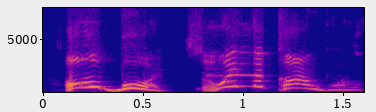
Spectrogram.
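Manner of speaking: high squeaky cartoon mouse voice; Steamboat Willie voice. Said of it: "in the Steamboat Willie voice".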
